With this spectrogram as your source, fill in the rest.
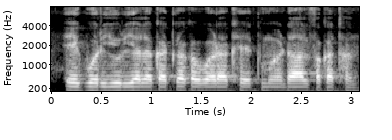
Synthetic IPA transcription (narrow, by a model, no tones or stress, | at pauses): eːkboɾijuɾijalɐkɐt̪kakɐʋɐɽakʰeːt̪mɐɖaːlpʰɐkɐt̪ʰɐn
